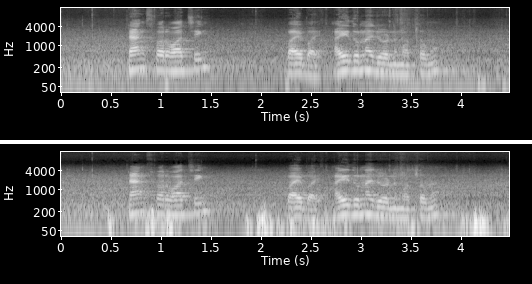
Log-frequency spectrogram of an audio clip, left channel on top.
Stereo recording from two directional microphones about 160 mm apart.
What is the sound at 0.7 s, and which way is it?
Speech, 85° left.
